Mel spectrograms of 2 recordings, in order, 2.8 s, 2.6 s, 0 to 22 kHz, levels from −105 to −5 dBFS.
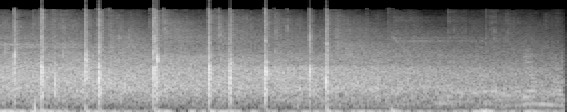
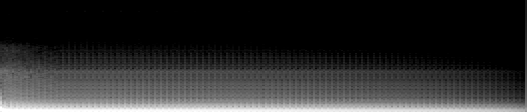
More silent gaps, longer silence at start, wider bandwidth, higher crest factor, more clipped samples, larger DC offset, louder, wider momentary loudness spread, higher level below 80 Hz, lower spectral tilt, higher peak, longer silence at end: neither; about the same, 0 s vs 0 s; first, over 20 kHz vs 0.5 kHz; first, 18 dB vs 12 dB; first, 0.1% vs under 0.1%; neither; first, -16 LUFS vs -19 LUFS; about the same, 13 LU vs 14 LU; second, -38 dBFS vs -12 dBFS; second, -1 dB/octave vs -14.5 dB/octave; about the same, 0 dBFS vs 0 dBFS; about the same, 0 s vs 0.05 s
